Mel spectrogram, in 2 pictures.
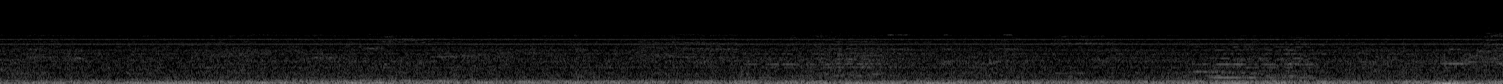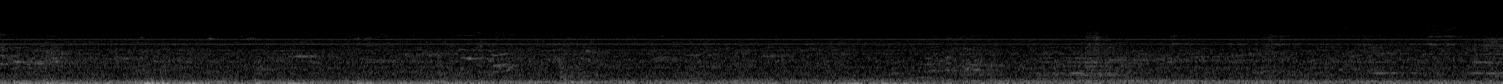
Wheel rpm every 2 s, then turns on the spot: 0, 0, 0, 0, 0, 0, 0, 0, 0, 0, 0, 0, 0, 0, 0.
none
